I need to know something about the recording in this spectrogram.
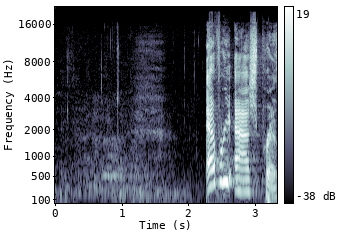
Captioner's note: audience laughs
